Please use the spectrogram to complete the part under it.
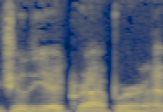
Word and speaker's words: Grabher: Um, and then probably another one I'm just looking at, um, Grabher. I think she's been Julia Grabher. I'm pretty sure that's how you say her name.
